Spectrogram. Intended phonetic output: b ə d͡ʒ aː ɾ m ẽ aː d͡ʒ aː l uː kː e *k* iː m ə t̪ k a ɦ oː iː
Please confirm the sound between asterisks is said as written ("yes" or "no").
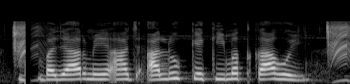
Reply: yes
